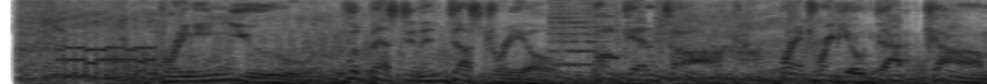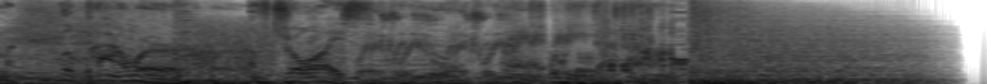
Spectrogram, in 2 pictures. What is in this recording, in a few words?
Promo Best In Industrial Punk Talk; RantRadio; RantMedia; Station Promos-Listener Submitted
